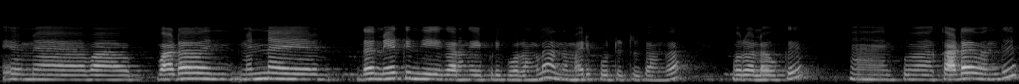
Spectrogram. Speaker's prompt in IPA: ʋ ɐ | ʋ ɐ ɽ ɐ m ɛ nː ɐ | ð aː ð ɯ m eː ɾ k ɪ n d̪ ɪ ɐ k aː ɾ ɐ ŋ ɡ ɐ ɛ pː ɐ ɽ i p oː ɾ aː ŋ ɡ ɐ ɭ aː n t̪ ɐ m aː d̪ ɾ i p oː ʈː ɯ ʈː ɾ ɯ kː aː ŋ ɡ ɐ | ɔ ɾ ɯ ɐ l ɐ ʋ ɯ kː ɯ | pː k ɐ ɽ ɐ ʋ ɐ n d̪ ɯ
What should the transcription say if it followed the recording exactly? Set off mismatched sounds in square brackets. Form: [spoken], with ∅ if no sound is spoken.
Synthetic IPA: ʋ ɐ | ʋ ɐ ɽ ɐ m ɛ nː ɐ | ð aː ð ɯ m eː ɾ k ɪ n d̪ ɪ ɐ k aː ɾ ɐ ŋ ɡ ɐ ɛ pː ɐ ɽ i p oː ɾ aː ŋ ɡ ɐ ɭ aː n [d̪] ɐ m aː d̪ ɾ i p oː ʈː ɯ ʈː ɾ ɯ kː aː ŋ ɡ ɐ | ɔ ɾ ɯ ɐ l ɐ ʋ ɯ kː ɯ | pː k ɐ ɽ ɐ ʋ ɐ n d̪ ɯ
